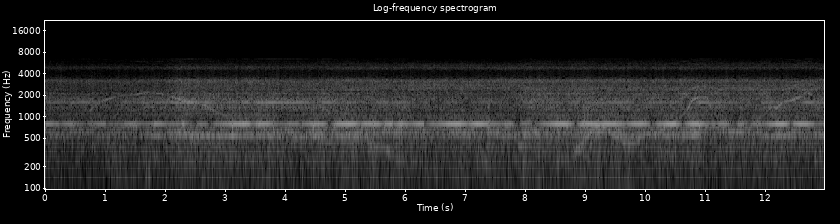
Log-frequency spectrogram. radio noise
6.7 12.9

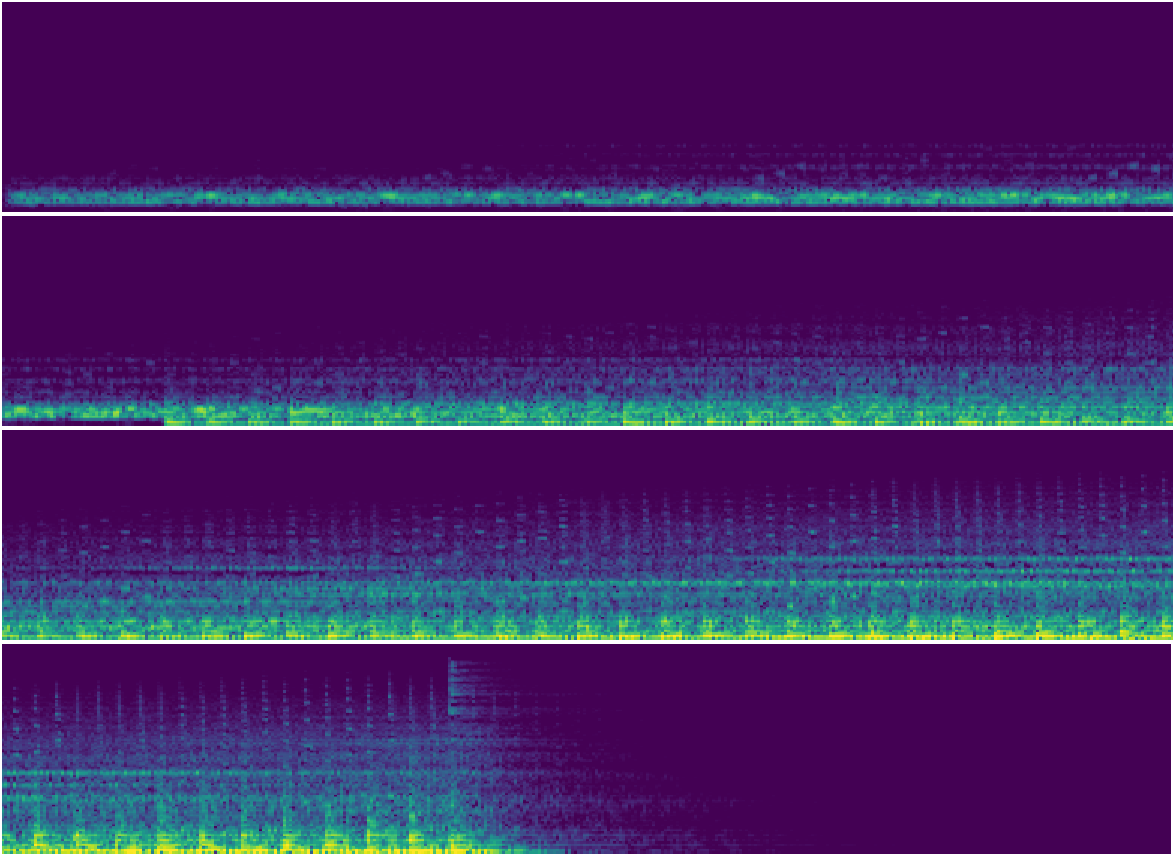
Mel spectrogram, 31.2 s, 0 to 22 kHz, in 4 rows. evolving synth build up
8.9 27.9

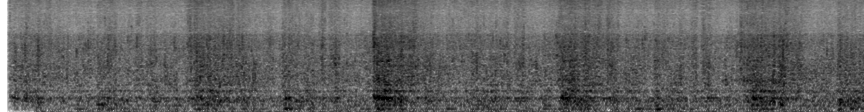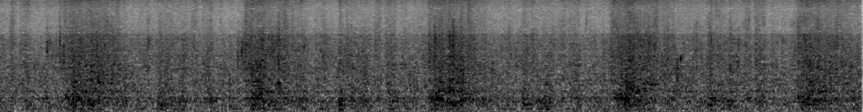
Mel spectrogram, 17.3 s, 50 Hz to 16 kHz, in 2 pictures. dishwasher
7.3 17.2

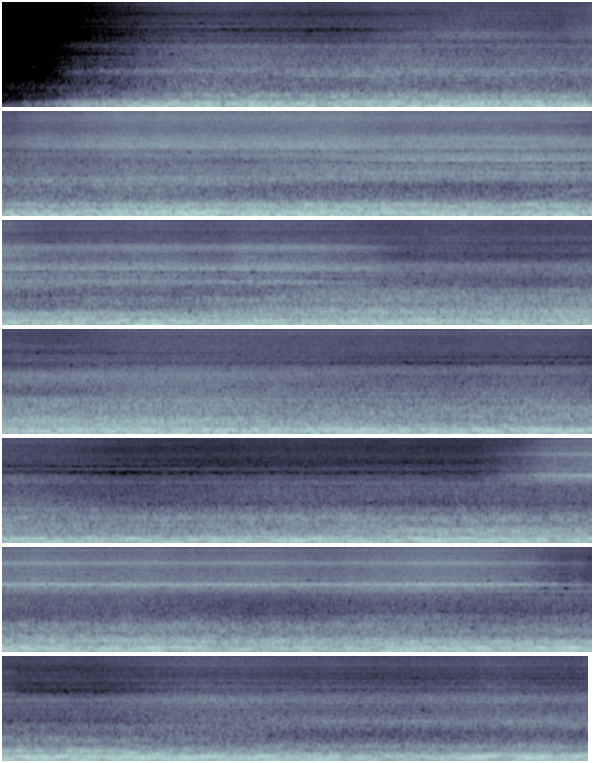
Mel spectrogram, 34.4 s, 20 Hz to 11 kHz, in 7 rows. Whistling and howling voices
23.8 29.6

